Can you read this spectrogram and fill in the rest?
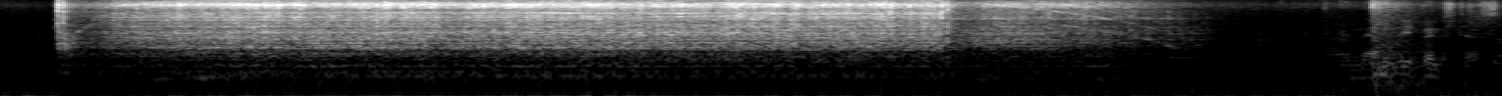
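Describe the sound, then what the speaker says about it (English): A starter motor on a bench test whirs loudly and steadily for about four and a half seconds, then winds down. A short burst of mechanical noise follows near the end. "it's going to close the solenoid to allow power to pass straight on down to here into the starter motor. So start turning over here"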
